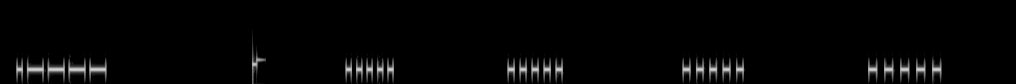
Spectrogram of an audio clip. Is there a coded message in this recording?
Yes: Morse code from 0.2 to 9.4 s, heard as a keyed tone, about 20 wpm, spaced as for 6 wpm, 700 Hz. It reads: 1 5555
